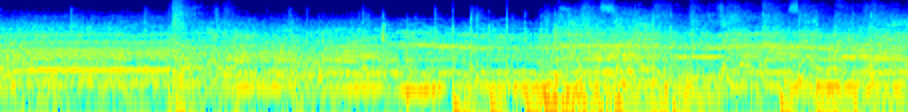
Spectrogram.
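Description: Car engine revving during a Flatout Ultimate Carnage race: a steady, droning engine runs the whole time with shifting pitch, tire squeal and skidding, plus scattered crashes and knocks at a fairly constant loudness.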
